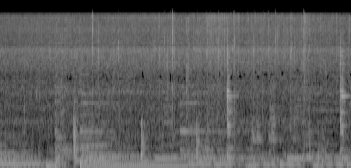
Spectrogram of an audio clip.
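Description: Crushed garlic frying in a pan for a brinjal and dry prawn curry, a quiet steady sizzle with scattered sharp taps of stirring and faint background tones, no voices.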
